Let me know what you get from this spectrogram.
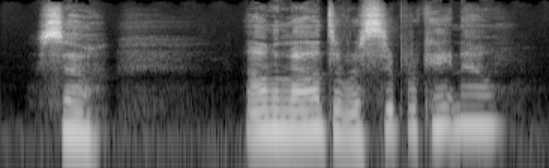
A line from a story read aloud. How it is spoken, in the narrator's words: Eli said breathlessly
